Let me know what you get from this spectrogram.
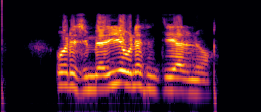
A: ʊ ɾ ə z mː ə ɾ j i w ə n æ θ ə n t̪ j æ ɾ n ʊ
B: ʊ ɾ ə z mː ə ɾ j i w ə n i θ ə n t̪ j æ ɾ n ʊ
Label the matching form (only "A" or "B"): A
